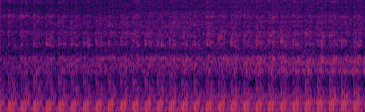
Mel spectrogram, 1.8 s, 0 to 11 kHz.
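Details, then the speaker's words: Honda Shadow 500 V-twin after its restoration first start, with both exhaust pipes now warm: an even, loping two-cylinder idle with no misses or stumbles. Normal idle. "Go now, she's running like she should. Are both the pipes hot? Yeah, both the pipes are warm now."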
